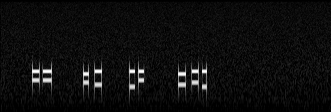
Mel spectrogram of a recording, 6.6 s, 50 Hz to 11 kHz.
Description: DTMF, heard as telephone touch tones, dialled by hand, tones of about 130 ms. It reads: 00 75 20 482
